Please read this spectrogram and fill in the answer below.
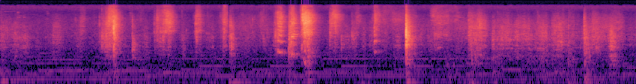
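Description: Large inflated latex balloon being handled: irregular rubbery squeaks, rubs and taps of the stretched latex against hands and skin, with the sharpest one about five and a half seconds in.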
